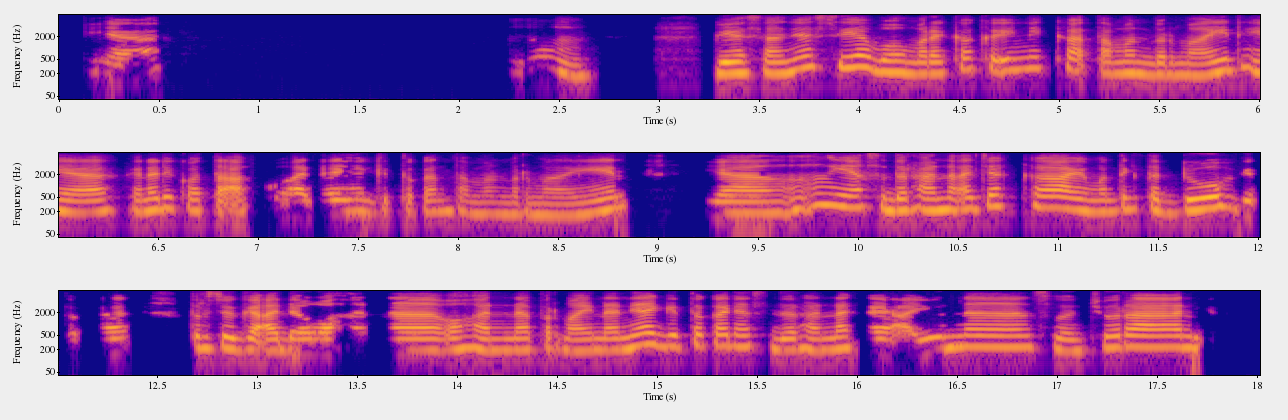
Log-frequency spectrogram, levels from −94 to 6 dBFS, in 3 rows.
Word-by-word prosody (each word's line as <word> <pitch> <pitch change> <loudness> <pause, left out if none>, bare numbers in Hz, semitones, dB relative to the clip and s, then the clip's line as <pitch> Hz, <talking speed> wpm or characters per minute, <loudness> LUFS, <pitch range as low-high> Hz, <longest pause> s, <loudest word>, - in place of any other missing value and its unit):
Iya. 185 -6 -3 1.8
Mhm. 290 -6 -9 0.8
Biasanya 210 +4 +3
sih 320 - -3
ya - - +6
bawa 225 -1 +2
mereka 205 +5 -1
ke - - -2
ini, 265 +3 -5
Kak, 255 - +1
taman 210 0 -2
bermain 195 +4 -1 0.2
ya, 200 - +2 0.2
karena 220 -1 0
di - - -4
kota 215 0 -3
aku - - -15
ada 205 0 -4
ya, - - -5
gitu - - -11
kan, 200 +1 -3
taman 180 -4 -9
bermain, 175 +4 -3 0.5
yang 190 0 +3
mhm, 285 +6 -2
yang 265 0 +1
sederhana 225 -1 +2
aja, 245 +4 +1
Kak, 265 -3 +4
yang 220 - 0
penting 235 +4 -4
teduh, 220 +3 +5
gitu 405 +5 -4
kan. 405 0 +1 0.3
Terus 230 -1 -3
juga 205 -1 +3
ada 195 +1 +1
wahana 200 0 -2 0.3
wahana 200 -2 0
permainannya, 200 +4 +1
gitu 250 +1 -2
kan, 255 - +5
yang 245 - -2
sederhana 200 0 -2
kayak 200 0 +2
ayunan 240 +4 +1
seluncuran, 235 +4 +2
gitu - - -35
215 Hz, 160 wpm, -20 LUFS, 200-240 Hz, 1.8 s, ya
